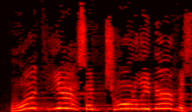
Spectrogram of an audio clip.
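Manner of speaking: very high, loud panicked squeal; hammed-up nervous dad, voice shooting up; flustered outburst. Flustered father answering son's question.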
